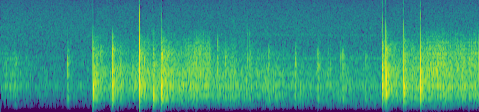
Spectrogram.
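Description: Aerial fireworks bursting: a quick cluster of about four sharp bangs about a second in, then three more near the end, each cluster trailing off in a lingering rush of noise.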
